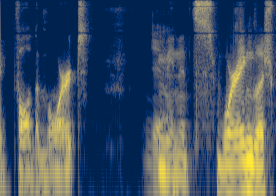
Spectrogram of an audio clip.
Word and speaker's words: Voldemort: I mean, everyone in the movie says Voldemort with a T.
